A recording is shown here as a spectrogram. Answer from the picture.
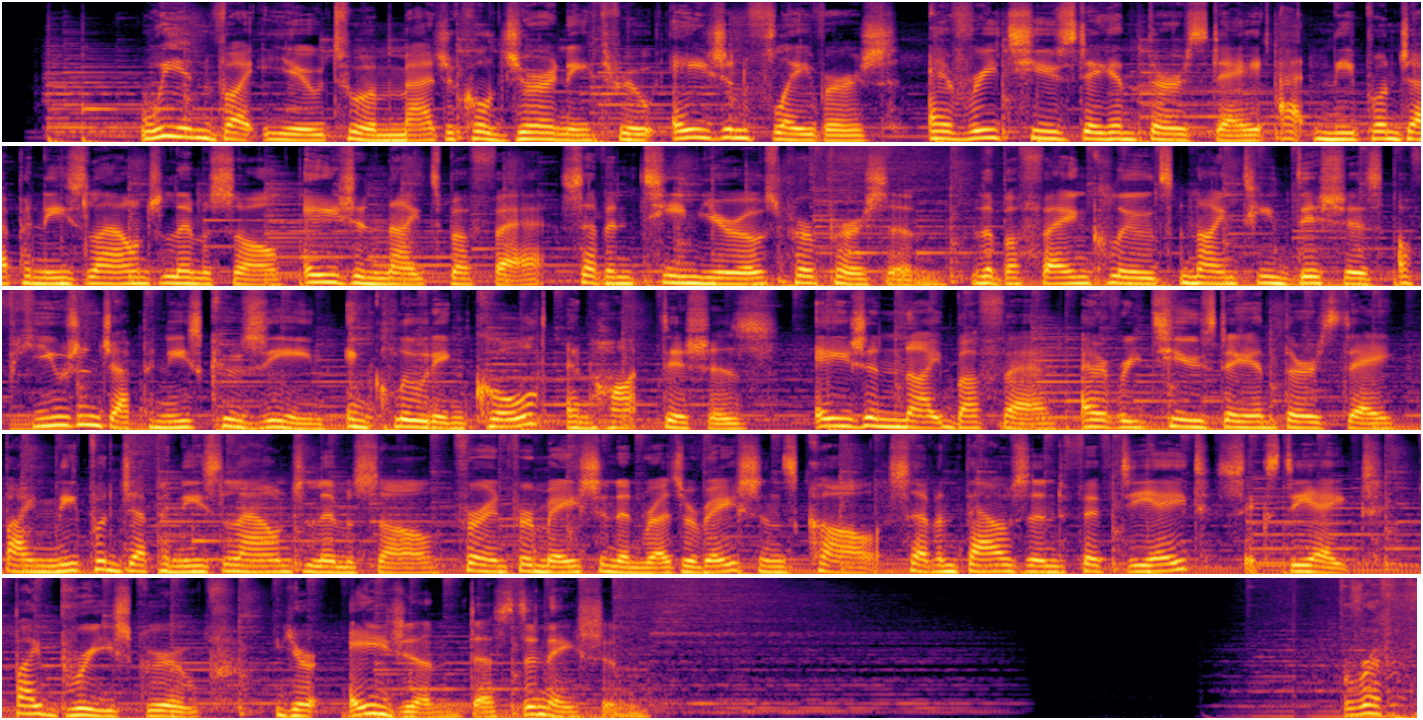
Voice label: VoiceOver English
